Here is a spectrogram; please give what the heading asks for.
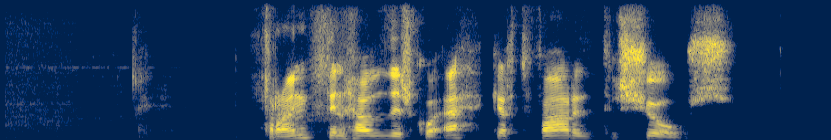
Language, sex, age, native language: Icelandic, male, 30-39, Icelandic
